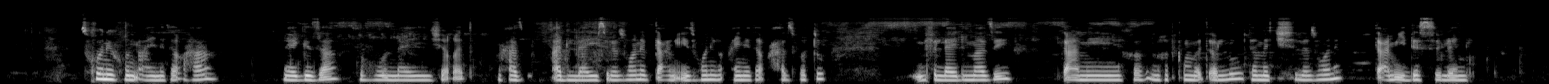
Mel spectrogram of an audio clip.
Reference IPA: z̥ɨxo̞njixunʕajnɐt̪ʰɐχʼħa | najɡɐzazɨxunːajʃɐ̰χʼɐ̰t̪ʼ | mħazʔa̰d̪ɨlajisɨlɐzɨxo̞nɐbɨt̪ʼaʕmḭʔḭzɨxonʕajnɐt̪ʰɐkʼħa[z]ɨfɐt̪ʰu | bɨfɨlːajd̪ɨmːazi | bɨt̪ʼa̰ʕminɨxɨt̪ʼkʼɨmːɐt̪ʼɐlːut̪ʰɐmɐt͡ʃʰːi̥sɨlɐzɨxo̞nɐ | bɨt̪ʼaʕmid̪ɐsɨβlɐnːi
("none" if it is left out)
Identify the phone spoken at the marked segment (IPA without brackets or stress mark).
z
